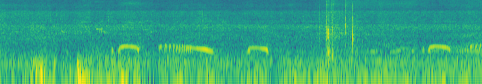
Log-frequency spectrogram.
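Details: A wild Spotted Dove answering a decoy bird gives soft, rounded coos in short arched notes, repeated several times over a few seconds, against low rumbling background noise and a couple of sharp clicks.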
